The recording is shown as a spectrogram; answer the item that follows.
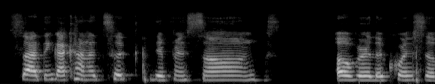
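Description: A woman talks at a medium pitch and a fairly slow pace in an unremarkable speaking voice. The background is quiet. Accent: American. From Chicago. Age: 20s. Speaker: rapper. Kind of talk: casual chat.

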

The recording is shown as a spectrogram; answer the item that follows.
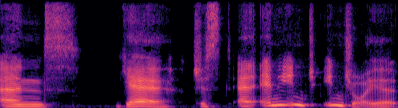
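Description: A woman is speaking. She has an Australian accent. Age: 30s. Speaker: gamer and podcast host. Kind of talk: casual interview. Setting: video call.

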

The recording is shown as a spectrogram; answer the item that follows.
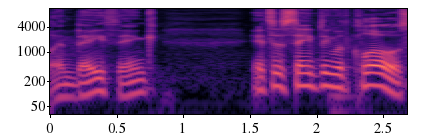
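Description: A man speaks at a moderate pace. His is an unremarkable speaking voice. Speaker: podcast co-host. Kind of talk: casual banter and candid conversation.

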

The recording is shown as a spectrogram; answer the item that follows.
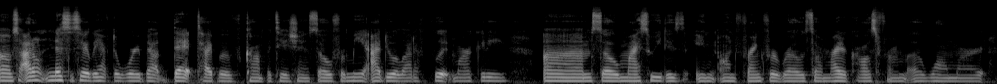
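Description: A woman with an American accent and a very deep, low pitch speaks at a fairly quick pace with hardly any pauses, in a monotone, flat delivery. The recording is very clean, with a silent background. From Texas. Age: 20s. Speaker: nail technician. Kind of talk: casual chat.

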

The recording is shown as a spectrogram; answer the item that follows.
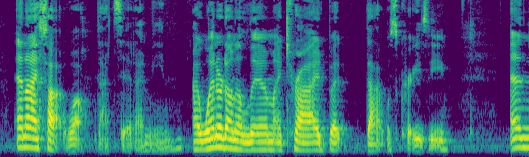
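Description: A woman talks at a moderate pace in a Canadian accent. Her pitch is fairly low, with ordinary variation. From Ontario, Canada. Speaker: women's shelter director. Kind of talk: interview.

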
